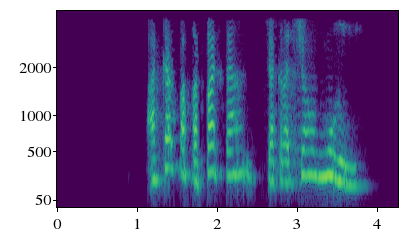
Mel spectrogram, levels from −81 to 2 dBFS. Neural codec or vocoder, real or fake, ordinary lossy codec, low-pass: codec, 24 kHz, 1.5 kbps, HILCodec; fake; AAC, 16 kbps; 3.6 kHz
